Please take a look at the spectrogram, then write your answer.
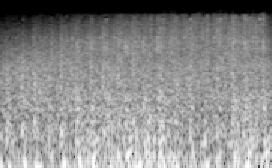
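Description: Dense, rapid gunfire from the PUBG Mobile video game, a loud continuous burst of overlapping shots that fills the whole moment with no voices over it.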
